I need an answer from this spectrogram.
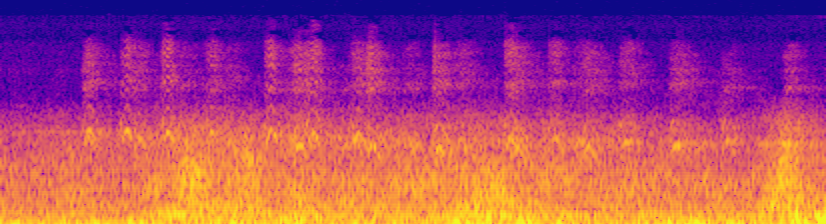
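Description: A bird calling in a fast run of short, harsh notes, about four a second, over a steady low rumble.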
